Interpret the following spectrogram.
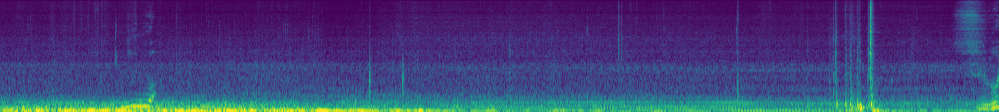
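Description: A car heard from inside the cabin, its engine and tyres giving a low rumble as it rolls slowly across a car park, then settling to a quieter idle about halfway through once it stops. A single sharp click near the end.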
